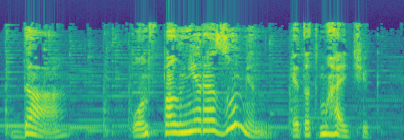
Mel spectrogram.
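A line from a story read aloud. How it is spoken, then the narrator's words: Laughing, king. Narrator (Russian): засмеялся царь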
